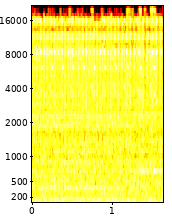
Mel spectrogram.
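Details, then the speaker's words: BMW F30 328i at idle with cylinder coils unplugged one at a time, each running worse; uneven, lumpy, shaky idle over hissy background with one cylinder dead, earlier misfiring slightly, all coils judged good; oil smoke noted. "it's gonna run worse plug it back in too it's gonna run worse we'll plug it back in three worse four"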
